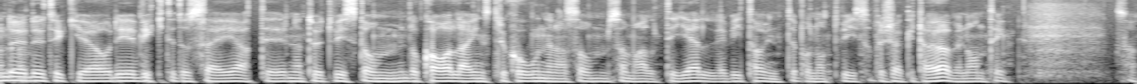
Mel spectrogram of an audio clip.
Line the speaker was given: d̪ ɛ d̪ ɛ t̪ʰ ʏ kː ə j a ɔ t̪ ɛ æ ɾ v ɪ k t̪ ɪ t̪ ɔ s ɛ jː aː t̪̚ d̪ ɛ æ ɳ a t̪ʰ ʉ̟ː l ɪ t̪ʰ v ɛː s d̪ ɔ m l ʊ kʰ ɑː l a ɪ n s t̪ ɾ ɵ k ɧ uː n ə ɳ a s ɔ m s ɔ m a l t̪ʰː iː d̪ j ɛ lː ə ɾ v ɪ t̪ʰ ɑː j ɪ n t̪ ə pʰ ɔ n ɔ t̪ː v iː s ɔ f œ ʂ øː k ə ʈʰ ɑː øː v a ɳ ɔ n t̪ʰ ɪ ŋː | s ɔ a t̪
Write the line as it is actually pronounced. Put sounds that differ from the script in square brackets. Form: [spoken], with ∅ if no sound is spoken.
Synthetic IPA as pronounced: d̪ ɛ d̪ ɛ t̪ʰ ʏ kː ə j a ɔ [d̪] ɛ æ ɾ v ɪ k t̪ ɪ t̪ ɔ s ɛ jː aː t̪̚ d̪ ɛ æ ɳ a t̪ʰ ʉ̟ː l ɪ [t̪] v [iː] s d̪ ɔ m l ʊ kʰ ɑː l a ɪ n s t̪ ɾ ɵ k ɧ uː n ə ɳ a s ɔ m s ɔ m a l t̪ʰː iː d̪ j ɛ lː ə ɾ v ɪ t̪ʰ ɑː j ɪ n t̪ ə pʰ ɔ n ɔ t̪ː v iː s ɔ f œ ʂ øː k ə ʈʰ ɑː øː v [ə] ɳ ɔ n t̪ʰ ɪ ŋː | s ɔ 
